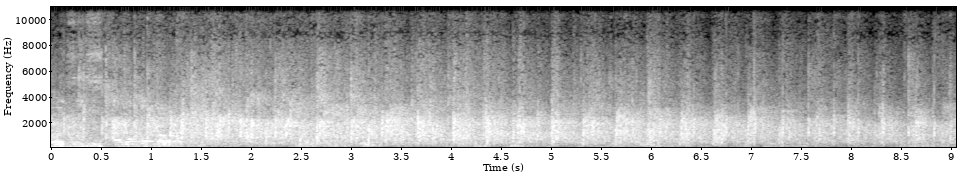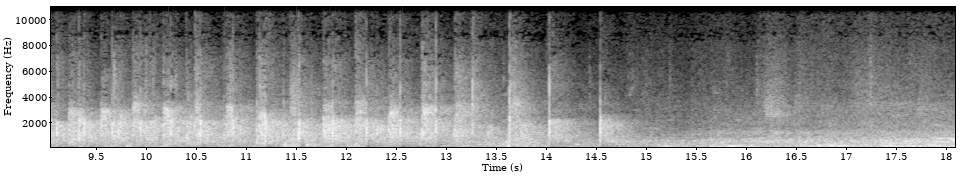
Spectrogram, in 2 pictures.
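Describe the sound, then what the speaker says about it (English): Sustained applause from an audience at a cooperative inauguration in Lagos, greeting an official from the Ministry of Cooperatives, with dense clapping lasting the whole stretch, tapering slightly toward the end, and some crowd voices mixed in. "Please, a round of applause for Mrs. Onatheko."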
